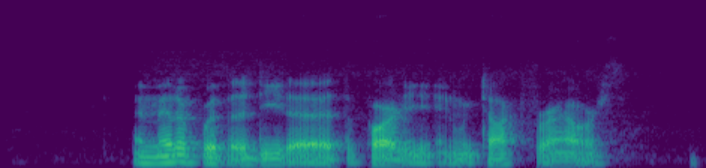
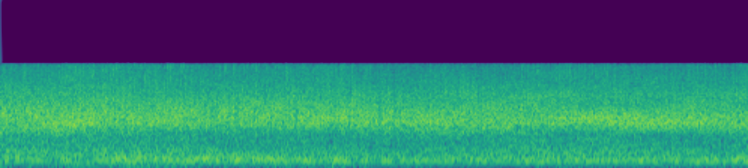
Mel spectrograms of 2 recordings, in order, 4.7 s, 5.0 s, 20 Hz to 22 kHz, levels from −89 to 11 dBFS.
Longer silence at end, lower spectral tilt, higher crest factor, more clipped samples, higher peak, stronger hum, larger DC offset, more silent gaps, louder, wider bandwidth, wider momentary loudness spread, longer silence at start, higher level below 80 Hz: first, 0.7 s vs 0 s; first, -10 dB/octave vs -4 dB/octave; first, 20 dB vs 8 dB; second, under 0.1% vs 4%; second, -8 dBFS vs 0 dBFS; neither; neither; neither; second, -27 LUFS vs -6 LUFS; about the same, 5.2 kHz vs 5.4 kHz; first, 10 LU vs 2 LU; first, 0.9 s vs 0 s; second, -66 dBFS vs -42 dBFS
